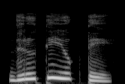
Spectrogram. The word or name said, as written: ಧೃತಿಯುಕ್ತೆ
